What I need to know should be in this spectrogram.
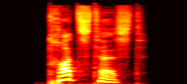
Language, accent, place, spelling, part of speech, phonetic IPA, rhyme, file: German, Germany, Berlin, trotztest, verb, [ˈtʁɔt͡stəst], -ɔt͡stəst, De-trotztest.ogg
- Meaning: inflection of trotzen: 1. second-person singular preterite 2. second-person singular subjunctive II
